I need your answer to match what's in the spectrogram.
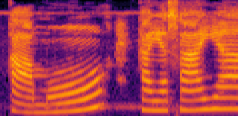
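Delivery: very slow, gentle keraton lady voice; slow refined speech. Retold or imitated. Spirit twin answering her, slow refined court speech. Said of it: "Ngomongnya pelan banget".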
